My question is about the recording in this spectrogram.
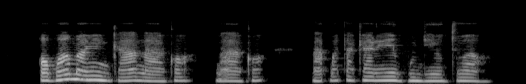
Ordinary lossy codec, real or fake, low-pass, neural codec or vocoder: none; real; none; none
